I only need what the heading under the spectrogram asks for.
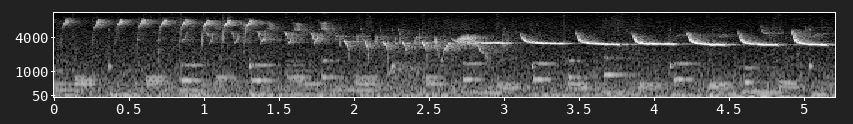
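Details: Canary delivering a fast high-pitched trill, then switching to slower, clear down-slurred whistles repeated about three times a second, over gentle instrumental music in the background.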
